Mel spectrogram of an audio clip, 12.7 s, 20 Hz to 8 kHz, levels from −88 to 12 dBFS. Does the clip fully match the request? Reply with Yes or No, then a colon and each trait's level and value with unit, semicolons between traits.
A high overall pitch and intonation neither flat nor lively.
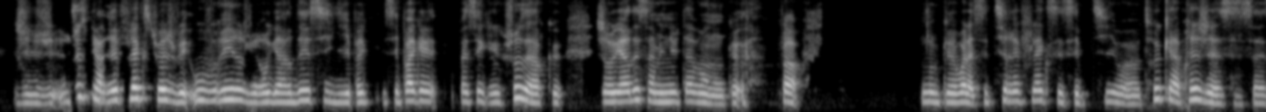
Yes: high, 210 Hz; average, 3.1 semitones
